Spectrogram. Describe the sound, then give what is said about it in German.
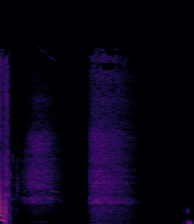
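Two heavy, noisy breaths snorted right into a microphone being tested, each lasting about half a second, breathy, followed by a brief onset of another sound at the end. “Schnauf mal.”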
